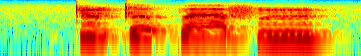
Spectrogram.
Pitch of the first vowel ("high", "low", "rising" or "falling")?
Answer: low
